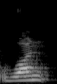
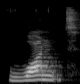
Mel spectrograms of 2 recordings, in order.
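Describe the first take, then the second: First: The final T sound is dropped. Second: The final T sound is pronounced.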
